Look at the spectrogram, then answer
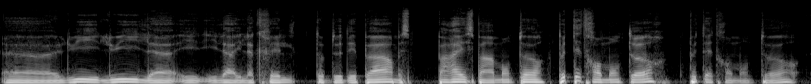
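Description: A man's voice: low-pitched, moderate pace, few pauses, dark tone, no echo, clean studio sound. A middle-aged man, a radio host, telling career anecdotes in casual interview chat with frequent restarts. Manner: anecdotal storytelling with many restarts.

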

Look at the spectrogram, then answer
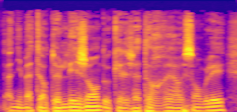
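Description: A middle-aged man with a low voice tells career stories in relaxed interview chat. He keeps restarting his sentences. The recording is dry and close, with no room sound. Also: fast, no echo. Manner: anecdotal storytelling with many restarts. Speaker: radio host recalling his career.

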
